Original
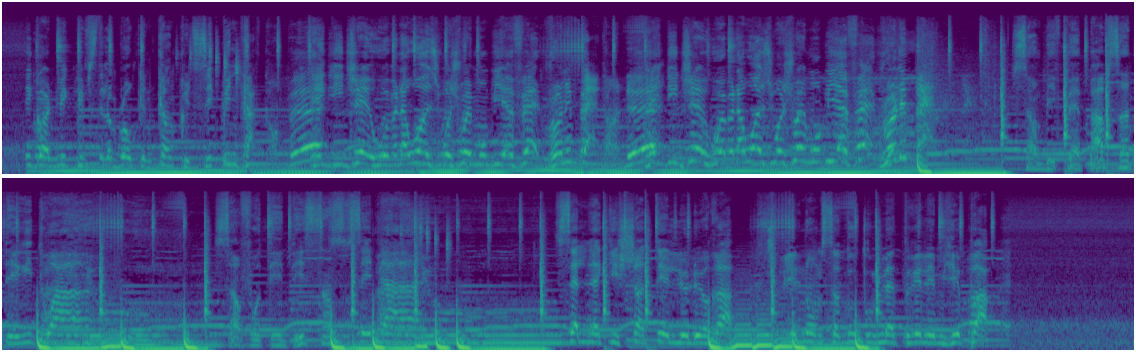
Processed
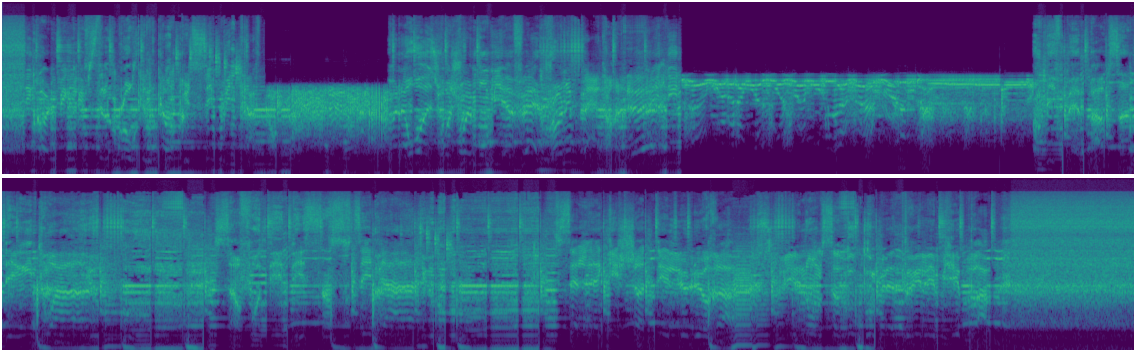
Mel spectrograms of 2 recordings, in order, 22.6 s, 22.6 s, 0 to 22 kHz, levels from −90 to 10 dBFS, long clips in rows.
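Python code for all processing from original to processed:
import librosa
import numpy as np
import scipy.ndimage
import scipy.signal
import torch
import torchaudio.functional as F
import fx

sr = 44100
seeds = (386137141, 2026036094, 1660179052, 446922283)

y = fx.chain(x, sr, fx.overflow_wrap(gain_db=24.0),
    fx.resample_bad(factor=8, down='none', up='filtered'),
    fx.doubler(ms=21.0, db=-11.5), at=(2.62, 3.86))
y = fx.chain(y, sr, fx.highpass(hz=160.0, slope=24),
    fx.freq_invert(carrier_hz=3600), at=(6.79, 10.31))
y = scipy.signal.sosfilt(scipy.signal.ellip(4, 1.0, 70, 1500.0, 'highpass', fs=sr, output='sos'), y)
y = fx.high_shelf(y, sr, hz=4000.0, db=-7.5)
y = fx.env_flatten(y, sr, amount_pct=100)
y = F.gain(torch.from_numpy(y), 4.0).numpy()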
